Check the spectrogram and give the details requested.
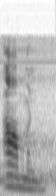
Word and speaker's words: almond: not am almond if when you say ah then L is pronounced but L is silent so it is almond got it so I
